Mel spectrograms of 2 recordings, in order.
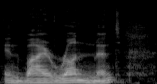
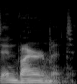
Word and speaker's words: environment: the plants grow up environment notice how I pronounce environment uh to for spelling n m but don't pronounce it like that it's environment environment um so environment is that same as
